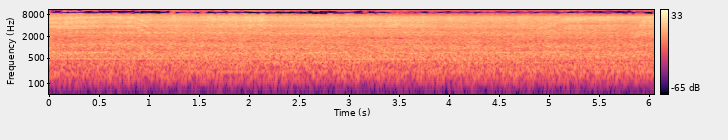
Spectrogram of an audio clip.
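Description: Zoomlion crawler combine harvester running steadily as it cuts and threshes rice: a dense, even mechanical drone with a faint steady whine.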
